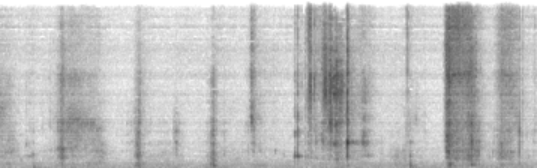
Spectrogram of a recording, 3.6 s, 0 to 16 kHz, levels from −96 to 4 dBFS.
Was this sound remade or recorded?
remade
